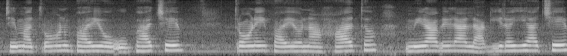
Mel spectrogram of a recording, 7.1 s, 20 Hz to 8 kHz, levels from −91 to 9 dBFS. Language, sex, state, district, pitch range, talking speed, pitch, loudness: Gujarati, female, Gujarat, Valsad, 210-225 Hz, 100 wpm, 220 Hz, -16 LUFS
